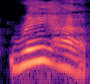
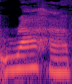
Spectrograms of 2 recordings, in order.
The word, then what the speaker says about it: Rahab: Okay, I've gotten a pronunciation. Rahab, not Rahab.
